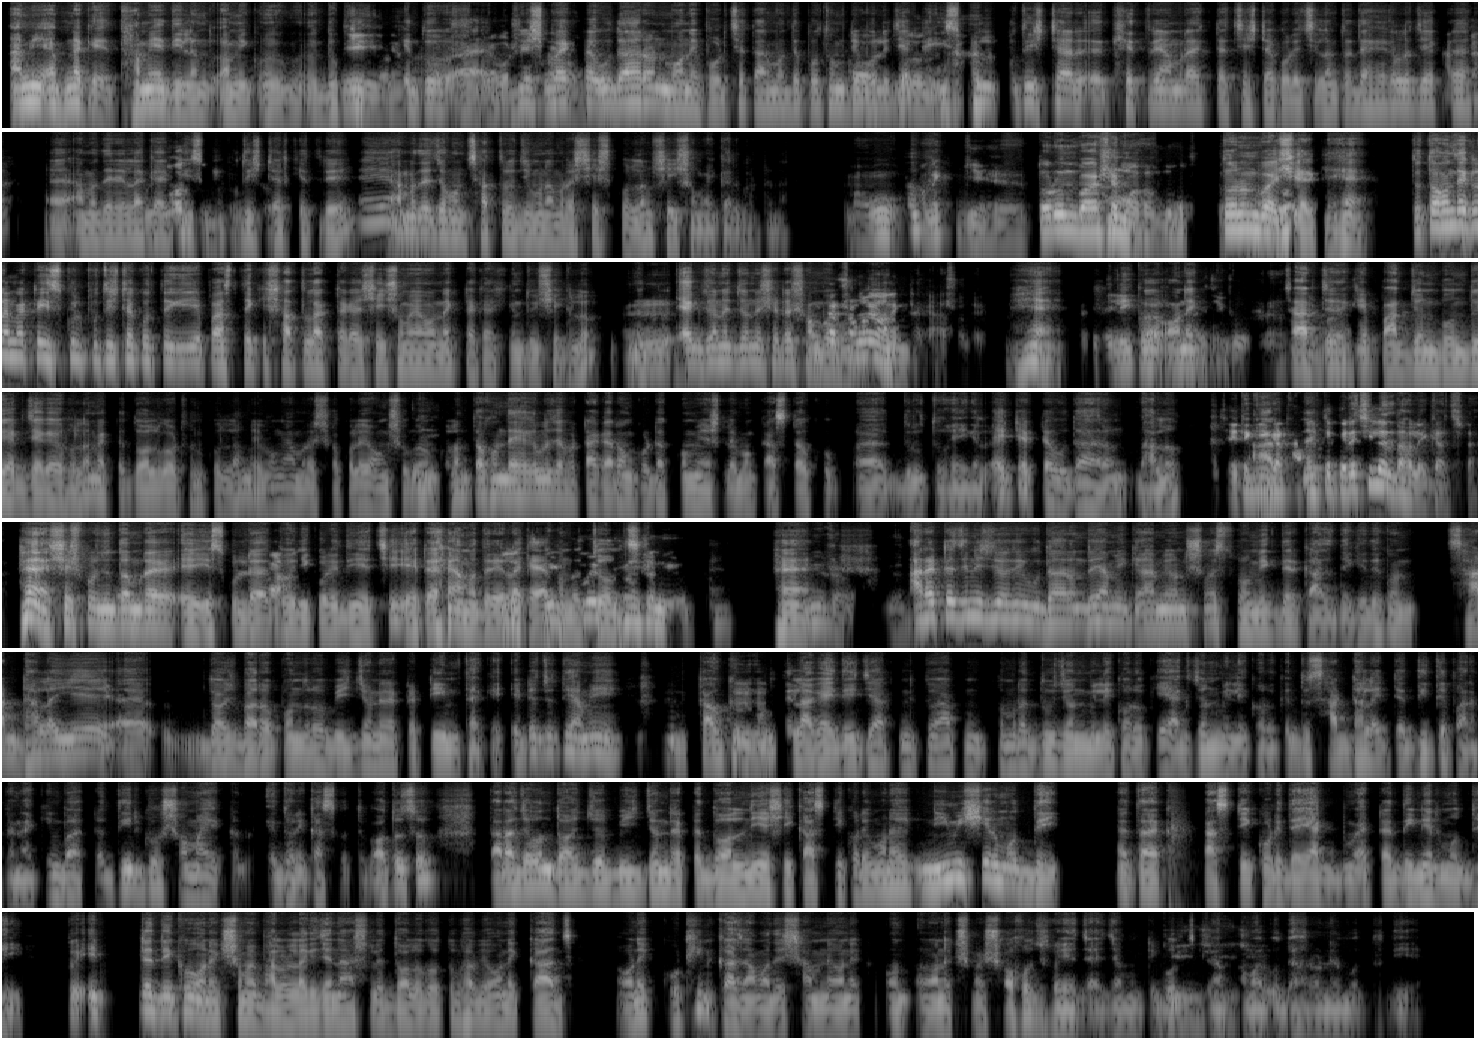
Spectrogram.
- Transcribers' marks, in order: laughing while speaking: "না"; unintelligible speech; unintelligible speech; unintelligible speech; unintelligible speech; laughing while speaking: "এটাই"; other background noise
- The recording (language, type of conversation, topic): Bengali, podcast, দলে কাজ করলে তোমার ভাবনা কীভাবে বদলে যায়?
